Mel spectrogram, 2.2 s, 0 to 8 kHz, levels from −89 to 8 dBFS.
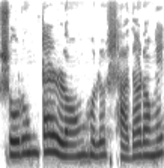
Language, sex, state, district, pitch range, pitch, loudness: Bengali, female, West Bengal, North 24 Parganas, 220-265 Hz, 240 Hz, -16 LUFS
